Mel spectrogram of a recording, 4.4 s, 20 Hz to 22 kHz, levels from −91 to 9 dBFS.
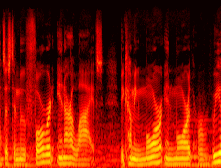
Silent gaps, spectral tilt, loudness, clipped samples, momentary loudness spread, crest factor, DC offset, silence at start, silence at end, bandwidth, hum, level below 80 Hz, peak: none; -6.5 dB/octave; -26 LUFS; under 0.1%; 10 LU; 16 dB; under 0.1%; 0 s; 0 s; 15 kHz; none; -56 dBFS; -10 dBFS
